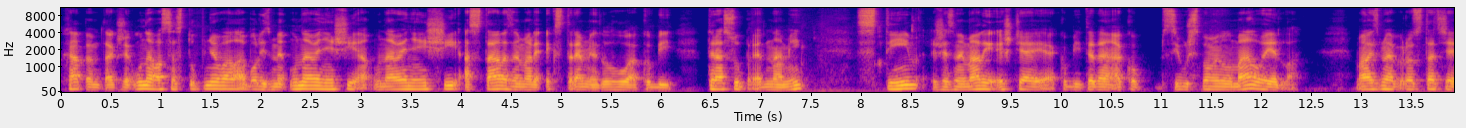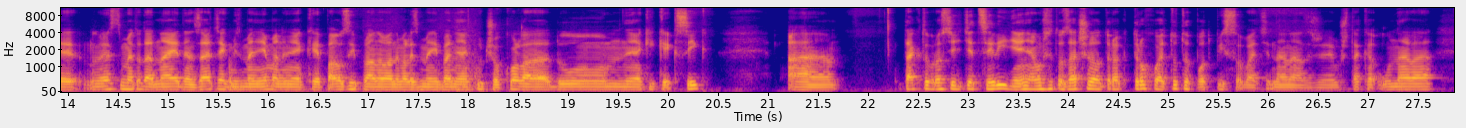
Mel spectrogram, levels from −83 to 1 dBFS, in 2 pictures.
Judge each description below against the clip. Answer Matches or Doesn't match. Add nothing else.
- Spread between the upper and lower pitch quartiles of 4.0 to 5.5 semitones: Doesn't match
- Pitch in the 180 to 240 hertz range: Doesn't match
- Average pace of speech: Doesn't match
